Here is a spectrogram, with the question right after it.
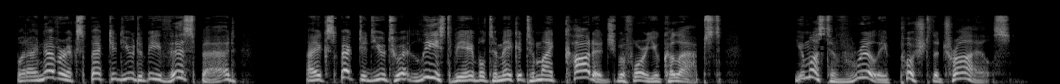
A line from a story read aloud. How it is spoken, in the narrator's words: he said in a wizened old voice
